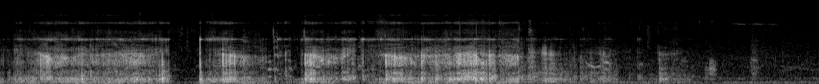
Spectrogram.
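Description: Stone mortar and pestle grinding and stirring a wet herb paste of basil, parsley, olive oil and lemon juice: stone scraping and wet squelching in runs, with a short break near two seconds. It stops about five seconds in, leaving only a few faint clicks.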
